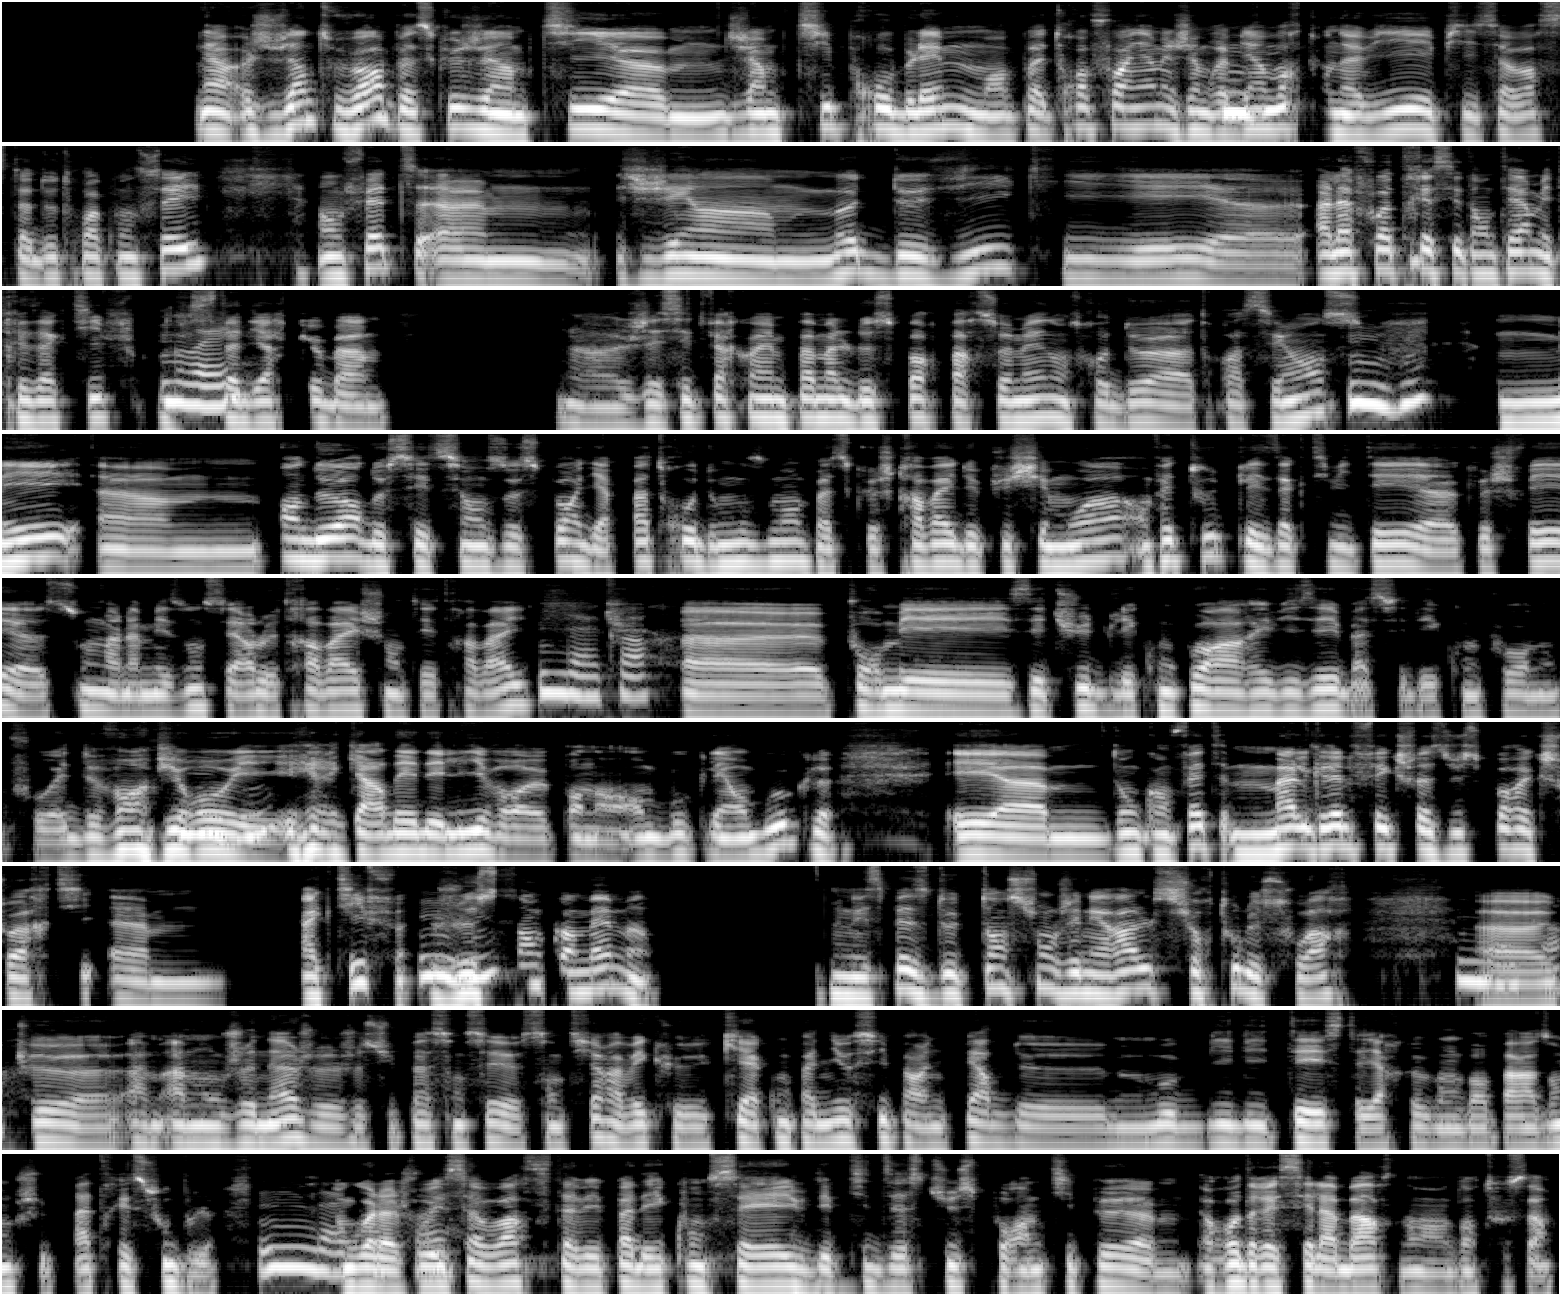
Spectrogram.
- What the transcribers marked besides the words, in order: chuckle; other background noise; laughing while speaking: "devant un bureau et et … et en boucle"
- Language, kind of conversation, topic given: French, advice, Comment puis-je relâcher la tension musculaire générale quand je me sens tendu et fatigué ?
